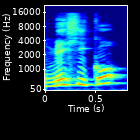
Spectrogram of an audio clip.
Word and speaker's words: México: Hay algunos nombres de lugares en los que la X no está a inicio de palabra y también se pronuncian como J o como sh porque se han fosilizado, como México o la isla de Holbox.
